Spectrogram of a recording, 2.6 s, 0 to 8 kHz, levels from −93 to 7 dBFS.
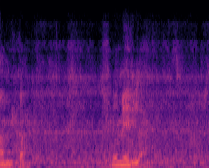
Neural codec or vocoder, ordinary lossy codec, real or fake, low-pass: codec, 16 kHz, 4.8 kbps, FACodec; none; fake; none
